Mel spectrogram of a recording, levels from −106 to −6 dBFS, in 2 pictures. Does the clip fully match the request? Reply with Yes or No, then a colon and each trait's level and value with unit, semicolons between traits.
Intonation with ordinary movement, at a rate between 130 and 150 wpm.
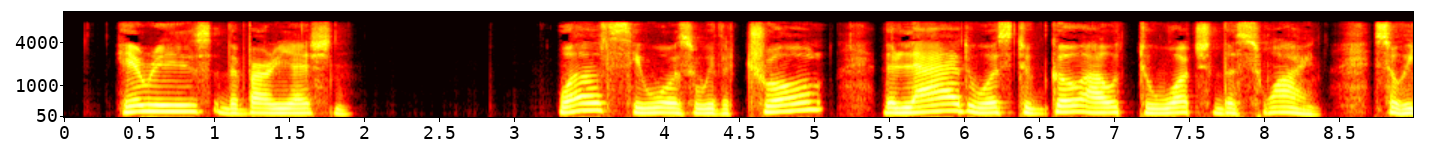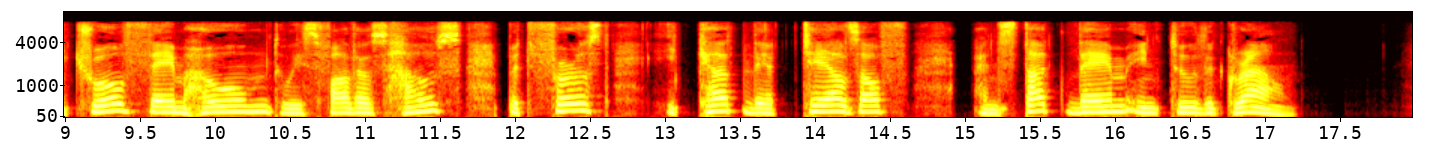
Yes: average, 4.2 semitones; average, 140 wpm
